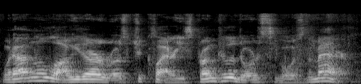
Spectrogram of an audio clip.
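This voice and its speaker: A man with a medium-pitched voice reads a rhyming holiday story aloud. His delivery is theatrical and deliberate, shaped around the verse. The recording is roomy and echoey, like a home reading. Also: lively intonation. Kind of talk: expressive read-aloud of a rhyming holiday parody.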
